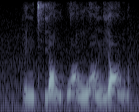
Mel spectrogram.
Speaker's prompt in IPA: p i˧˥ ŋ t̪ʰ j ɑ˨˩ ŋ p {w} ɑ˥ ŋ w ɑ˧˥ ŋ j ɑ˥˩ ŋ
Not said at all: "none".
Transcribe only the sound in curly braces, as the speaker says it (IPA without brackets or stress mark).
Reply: w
